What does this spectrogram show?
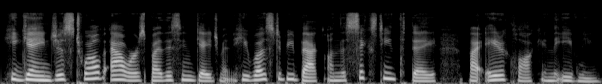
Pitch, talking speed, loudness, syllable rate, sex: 195 Hz, 230 wpm, -19 LUFS, 5.8 syllables/s, female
